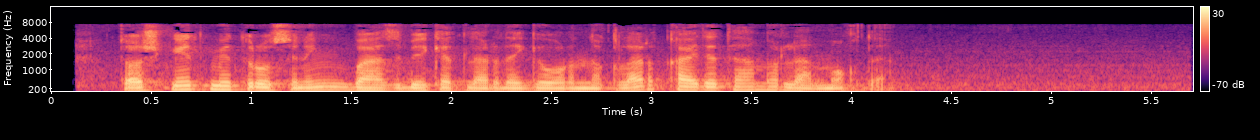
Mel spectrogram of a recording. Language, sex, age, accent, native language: Uzbek, male, 19-29, Toshkent viloyati, Uzbek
